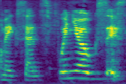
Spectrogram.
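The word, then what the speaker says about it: fhuinneog: means close the window it's pronounced fuen yog we use fun yoga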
